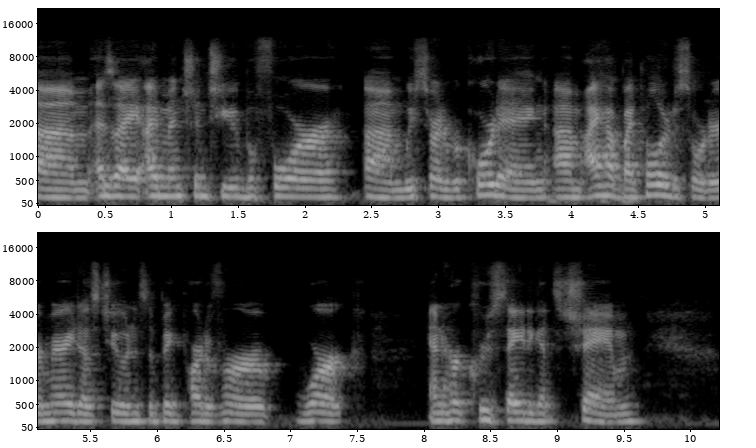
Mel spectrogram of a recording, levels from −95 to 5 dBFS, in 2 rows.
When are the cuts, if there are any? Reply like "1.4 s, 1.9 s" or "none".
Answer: none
